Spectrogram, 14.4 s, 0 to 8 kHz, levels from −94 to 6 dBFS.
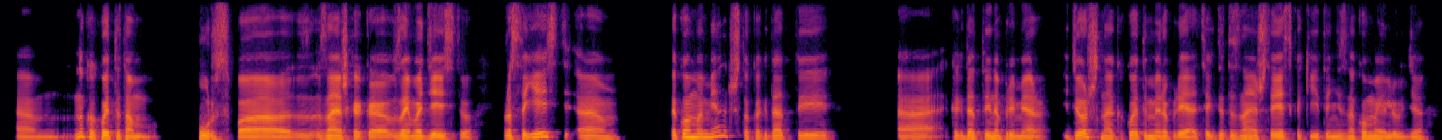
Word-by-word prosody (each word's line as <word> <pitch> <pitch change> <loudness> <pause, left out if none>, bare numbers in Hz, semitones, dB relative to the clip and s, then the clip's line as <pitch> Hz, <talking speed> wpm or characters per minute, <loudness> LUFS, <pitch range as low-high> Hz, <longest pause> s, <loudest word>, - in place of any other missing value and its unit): ам, 105 -1 -5
ну, 215 +7 0
какой-то 160 -4 +3
там 115 -7 -1 0.4
курс 130 -3 0
по 110 -2 +3
з 115 +3 -5
знаешь, 140 -1 +4
как, 120 -2 0
а, 110 -1 +4
взаимодействию. 125 -3 +2 0.2
Просто 140 +3 +1
есть, 220 +6 +1
эм, 135 -2 -1 0.5
такой 185 +6 +4
момент, 200 +10 +2
что 290 - -6
когда 140 +2 -1
ты, 150 0 -3 0.6
а, 120 -2 -2
когда 150 +1 0
ты, 155 +2 -1
например, 130 -7 0
идешь 165 +9 0
на 135 -3 -1
какое-то 145 +3 -1
мероприятие, 115 -2 +1
где 130 +3 -3
ты 135 +1 -3
знаешь, 145 0 0
что 135 -3 -2
есть 125 0 +2
какие-то 120 -2 -5
незнакомые 120 +4 0
люди, 110 +4 -3
130 Hz, 145 wpm, -24 LUFS, 115-150 Hz, 0.6 s, знаешь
